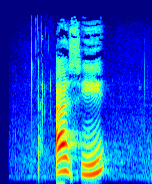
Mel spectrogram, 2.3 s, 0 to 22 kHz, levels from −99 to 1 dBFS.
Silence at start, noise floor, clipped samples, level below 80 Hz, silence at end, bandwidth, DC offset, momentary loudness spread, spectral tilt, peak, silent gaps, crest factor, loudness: 0.85 s; -62 dBFS; under 0.1%; -76 dBFS; 0.75 s; 15 kHz; under 0.1%; 10 LU; -4.5 dB/octave; -2 dBFS; none; 20 dB; -17 LUFS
